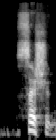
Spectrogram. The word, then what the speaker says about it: session: session yeah session session session that's the right pronunciation so session the sh will come in the the second syllable say is one syllable the second syllable is shin right shin pollution erosion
